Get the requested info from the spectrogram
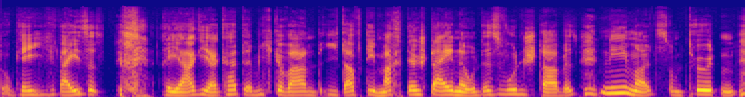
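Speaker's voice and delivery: high, pleading confession; desperate. Acted. Jonah confessing his mistake to Danica, high and desperate. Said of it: "sagte er verzweifelt".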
